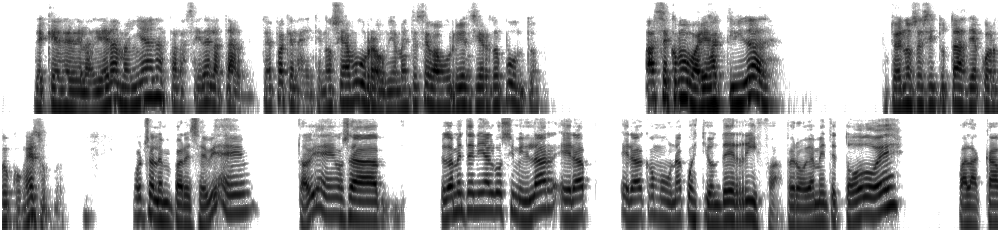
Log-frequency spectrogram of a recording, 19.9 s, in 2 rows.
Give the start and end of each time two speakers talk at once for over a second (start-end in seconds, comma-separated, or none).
none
